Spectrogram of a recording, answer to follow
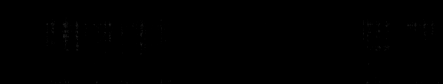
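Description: Faint hiss of granulated sugar sprinkled from a spoon onto grated pumpkin, in two short spells: about a second and a half near the start, then again near the end.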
